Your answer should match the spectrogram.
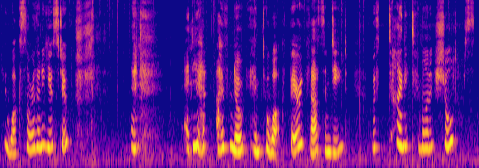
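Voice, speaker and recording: A woman's voice: high-pitched, unhurried, darkish tone. A woman playing a tender, grieving mother in an audio drama, her words faltering.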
